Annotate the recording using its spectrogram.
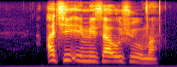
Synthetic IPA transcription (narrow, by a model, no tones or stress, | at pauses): at͡ʃʰiimisauʃuːma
